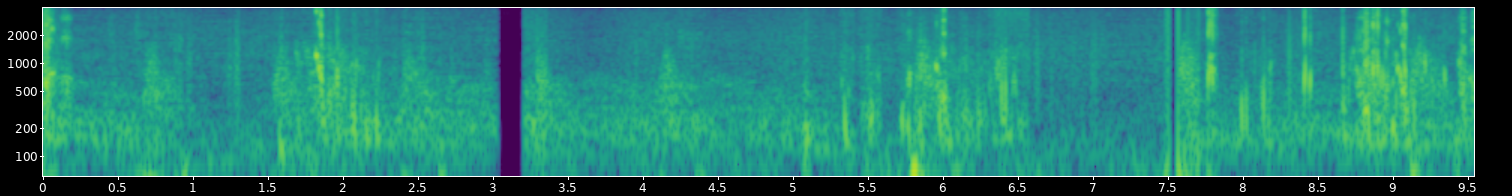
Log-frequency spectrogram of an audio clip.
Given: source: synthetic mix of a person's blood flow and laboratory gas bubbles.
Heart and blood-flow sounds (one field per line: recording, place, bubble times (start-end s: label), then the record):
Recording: Doppler ultrasound of blood flow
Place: subclavian vein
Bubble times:
0.00-0.22 s: bubbles
1.68-2.28 s: bubbles
5.06-5.13 s: bubbles
5.31-5.41 s: bubbles
5.45-5.60 s: bubbles
5.69-5.89 s: bubbles
5.92-6.58 s: bubbles
7.74-7.86 s: bubbles
7.96-8.06 s: bubbles
8.10-8.22 s: bubbles
8.37-8.49 s: bubbles
8.66-9.38 s: bubbles
9.43-9.55 s: bubbles
From the record:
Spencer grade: 3 (all of the cardiac periods contain showers or single bubble signals, but not dominating or overriding the cardiac motion signals)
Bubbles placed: anywhere in the cardiac cycle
